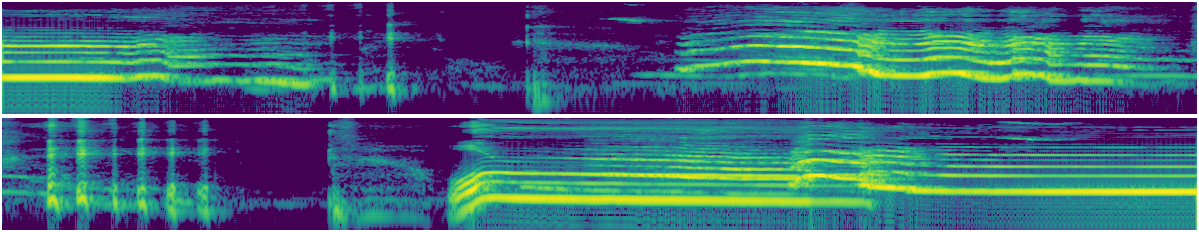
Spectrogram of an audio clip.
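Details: A pet Saluki dog 'singing', belting out a tune: several wavering, harmonic howls that rise and dip in pitch, separated by short pauses, with a burst of sharp clicking sounds midway before a final long, steady howl.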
